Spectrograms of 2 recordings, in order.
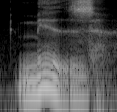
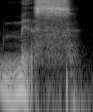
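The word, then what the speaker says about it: Ms.: I didn't know this either until I went to law school, but MS period is pronounced Mizz, not Miss. MISS is Miss. MS period is Mizz.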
